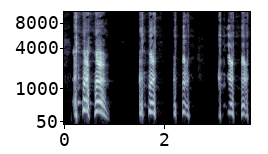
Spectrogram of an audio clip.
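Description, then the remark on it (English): Someone clears their throat and coughs in short, voiced bursts, grouped in three quick clusters with brief pauses between them, no talking. “Pardon the coughing. I was just clearing my throat.”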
